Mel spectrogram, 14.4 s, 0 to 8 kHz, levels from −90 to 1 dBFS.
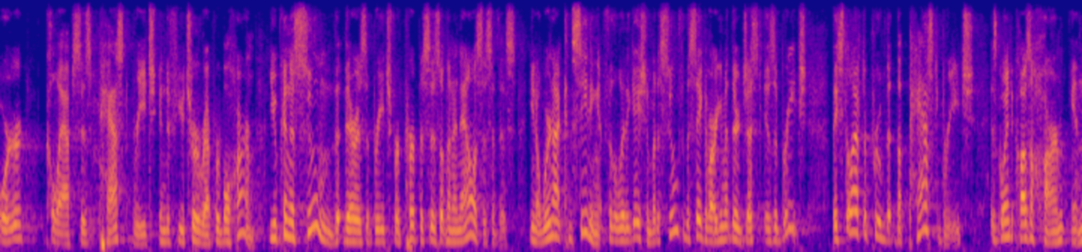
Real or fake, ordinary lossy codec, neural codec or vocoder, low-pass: fake; Opus, 24 kbps; vocoder, 44.1 kHz, 128 mel bands, Pupu-Vocoder; 7.2 kHz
